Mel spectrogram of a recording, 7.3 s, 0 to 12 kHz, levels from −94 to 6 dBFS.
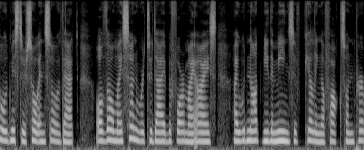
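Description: At 1.31 s the output briefly drops to a block of digital silence: a run of samples lasting only about 0.58 ms is written as zeros instead of audio. Because the signal jumps straight to zero and straight back with no fade, each edge forms a sharp discontinuity. With a gap this short, the two edges merge into a single tick in the speech rather than an audible hole.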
